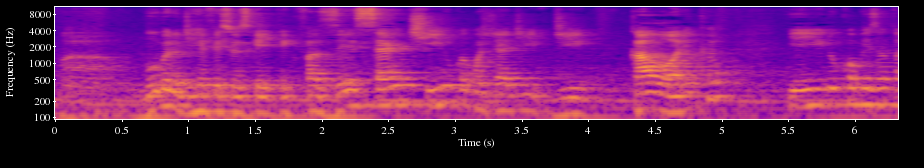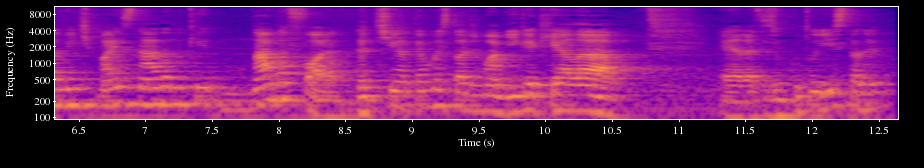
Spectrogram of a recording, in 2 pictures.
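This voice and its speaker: A man's voice: medium pitch, fairly quick, fairly bright tone. Guy chatting on a live stream, walks through it step by step, room noise behind, sounds distant. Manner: explains step by step with everyday examples. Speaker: nutrition live stream co-host. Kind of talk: explanatory live chat. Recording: very echoey room, mic at a distance, background noise.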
